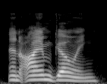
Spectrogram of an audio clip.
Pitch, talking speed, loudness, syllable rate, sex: 185 Hz, 225 wpm, -16 LUFS, 4.6 syllables/s, female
